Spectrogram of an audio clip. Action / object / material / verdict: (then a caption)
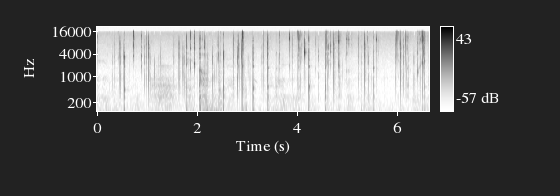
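tap / smartphone in a silicone case / silicone / none. A hand-sized smartphone in a yellow silicone case, held close to the microphone, is tapped and scratched with long acrylic nails. Quick, crisp clicks land over soft scratchy rubbing, with a deep, close-up thump under each tap.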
